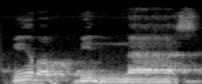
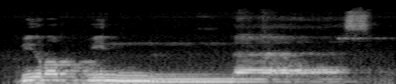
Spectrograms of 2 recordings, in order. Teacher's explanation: Dan karena nun itu sifatnya adalah gunnah, gunnah itu berdengung, maka harus digunnahkan. Jadi birabbin, itu namanya dengung ya.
